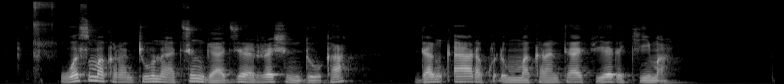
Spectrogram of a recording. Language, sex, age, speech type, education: Hausa, male, 30-45, read, primary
